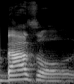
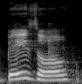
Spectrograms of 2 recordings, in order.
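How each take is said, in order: First: It is said with a British pronunciation. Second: It is said with a non-British pronunciation.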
